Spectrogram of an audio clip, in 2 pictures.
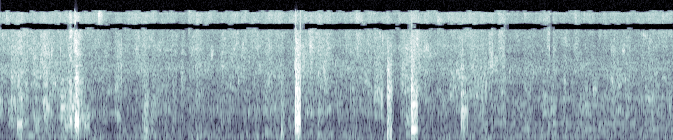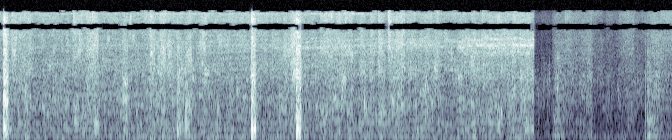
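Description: Tap water running into a stainless steel sink while a saucepan is washed by hand, with about seven sharp clanks of the pot and dishes against the sink. The running water cuts off suddenly near the end.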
